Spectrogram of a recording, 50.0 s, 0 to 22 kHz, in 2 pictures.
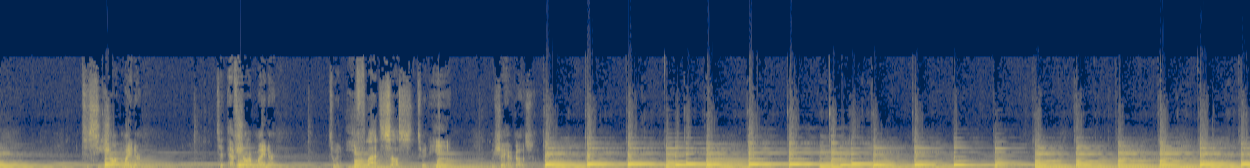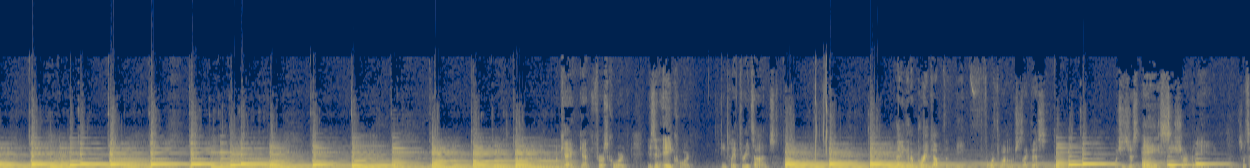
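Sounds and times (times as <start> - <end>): piano block chords: 0.0 - 37.0, 39.8 - 50.0.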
